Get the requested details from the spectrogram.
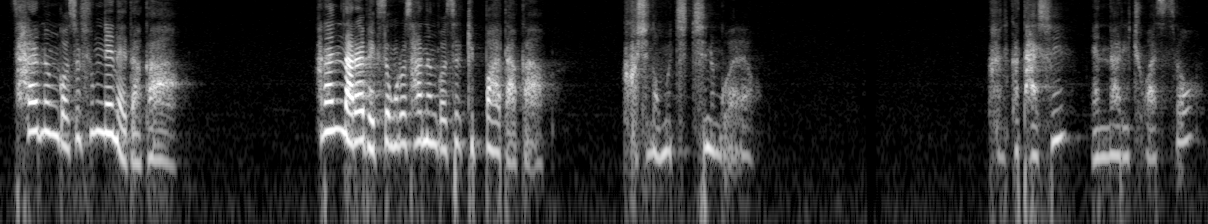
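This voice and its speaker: High-voiced woman preaching dramatically. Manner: dramatic, swings from loud to near-whisper; acts out quoted voices. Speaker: missionary pastor. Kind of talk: sermon.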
